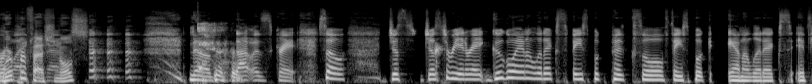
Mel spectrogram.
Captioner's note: laughs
